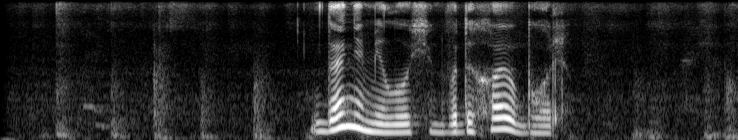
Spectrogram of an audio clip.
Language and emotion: Russian, neutral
